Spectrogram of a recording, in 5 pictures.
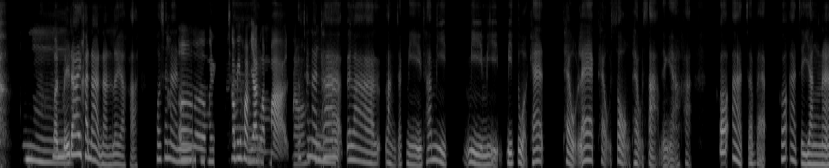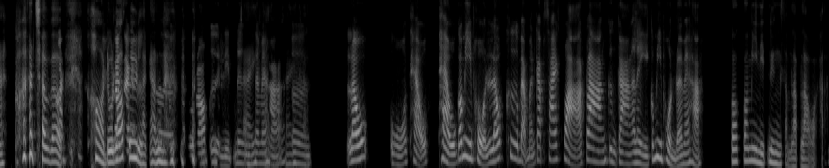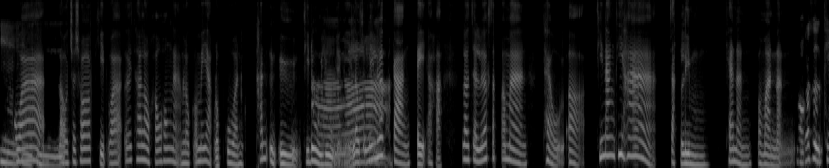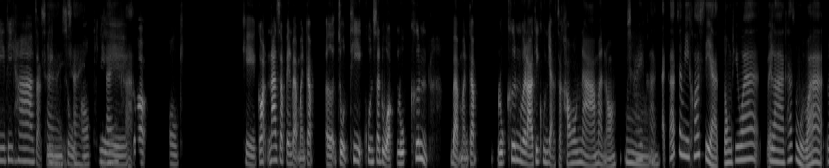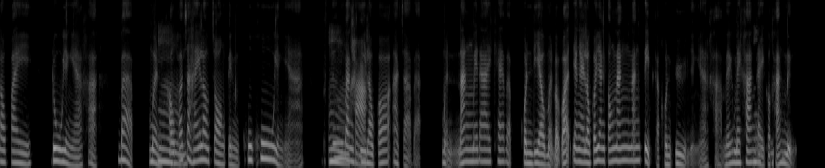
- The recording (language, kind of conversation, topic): Thai, podcast, คุณคิดอย่างไรกับการดูหนังในโรงหนังเทียบกับการดูที่บ้าน?
- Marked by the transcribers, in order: chuckle; laughing while speaking: "ก็อาจจะแบบ"; laughing while speaking: "ย"; chuckle; laugh; drawn out: "อา"; other background noise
